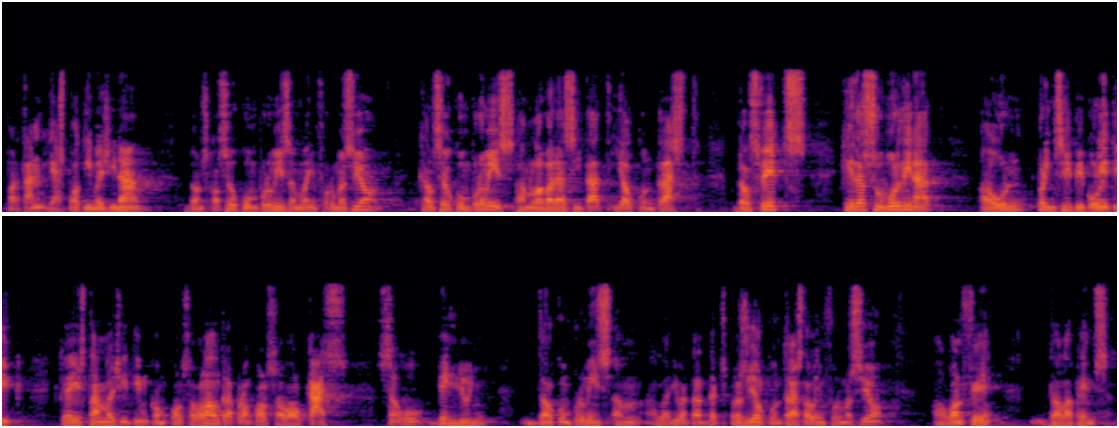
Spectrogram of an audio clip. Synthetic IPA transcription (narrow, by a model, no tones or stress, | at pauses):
pəɾt̪anʒa̰əspɔt̪iməʒina | d̪ɔnskəlˠsɛwkumpɾumizəmləiɱfuɾrməsio | kəːlˠsɛwkumpɾumizəmləβəɾəsit̪at̪iəlˠkunt̪ɾast̪ | d̪əlˠsfets | keðəsuβuɾðinat̪ | əunpɾinsipipulit̪ikː | əest̪anləʒit̪imkɔmkwalˠsəβɔlalˠt̪ɾəpɾɔəŋkwalˠsəβɔlˠkasː | əɣubenʎuɲ | d̪əlˠkumpɾumizəmləʎiβ̞əɾt̪at̪̚d̪əkspɾəs̬ioəlˠkunt̪ɾazd̪ələiɱfurməsio | əlˠβɔnfed̪ələpɾensə̥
